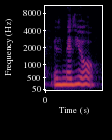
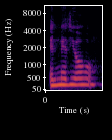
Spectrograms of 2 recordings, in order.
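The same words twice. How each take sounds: The two takes are said the same way.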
